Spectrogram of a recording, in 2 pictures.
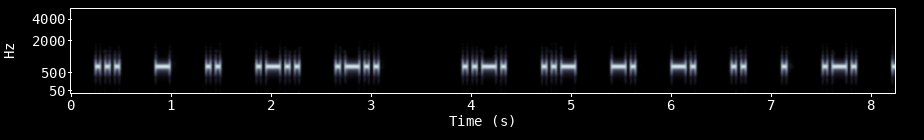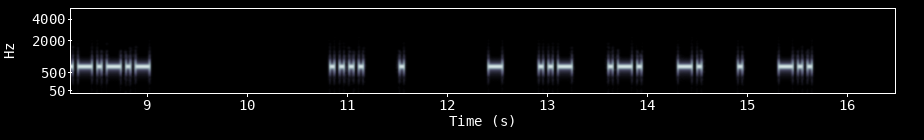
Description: Morse code, heard as a keyed tone, about 25 wpm, spaced as for 16 wpm, 700 Hz. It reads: STILL FUNNIER. HE TURNED
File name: Pinocchio / Pinocchio ch1 10 25 ik1hge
